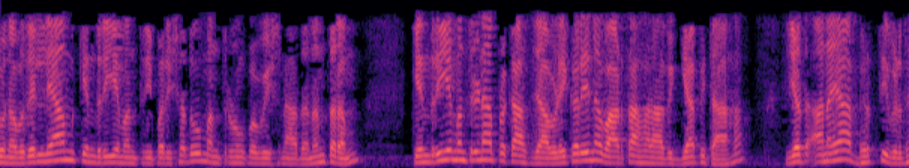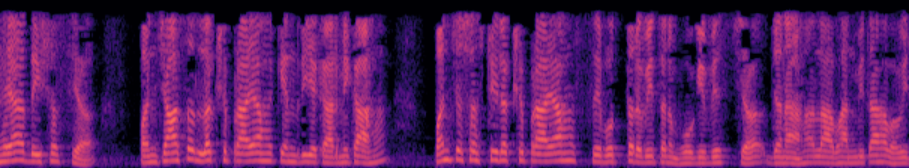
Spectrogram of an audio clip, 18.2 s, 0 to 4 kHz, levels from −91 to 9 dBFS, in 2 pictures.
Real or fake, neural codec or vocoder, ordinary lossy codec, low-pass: real; none; MP3, 24 kbps; 3.6 kHz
